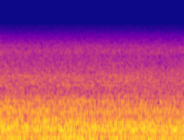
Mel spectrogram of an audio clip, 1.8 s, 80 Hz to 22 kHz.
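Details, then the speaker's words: 2017 Chevy Silverado V6 with code P0128: thermostat stuck open, so the engine is slow to warm up, the radiator fan stays at full speed, the AC is out and the temperature gauge is dead; a loud, steady fan roar. "So the thermostat fails to make a proper seal, so it takes the engine longer to heat up, and as you can hear, it's very loud actually."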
